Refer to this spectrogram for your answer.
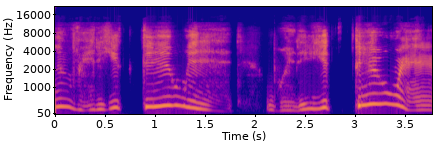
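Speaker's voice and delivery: loud, high-pitched, whiny complaining voice. Imitating a man who always goes high and whiny, mock whiny high voice. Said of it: "he does it with that whiny voice. It always goes really high pitched".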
